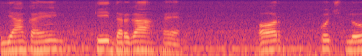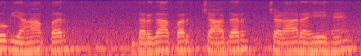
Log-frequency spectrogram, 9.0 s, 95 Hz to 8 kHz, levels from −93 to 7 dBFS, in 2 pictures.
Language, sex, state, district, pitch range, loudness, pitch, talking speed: Hindi, male, Uttar Pradesh, Lalitpur, 120-155 Hz, -16 LUFS, 145 Hz, 105 wpm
